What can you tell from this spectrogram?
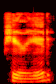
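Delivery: usual speaking voice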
